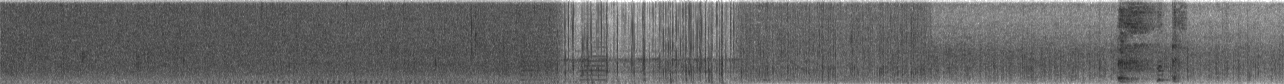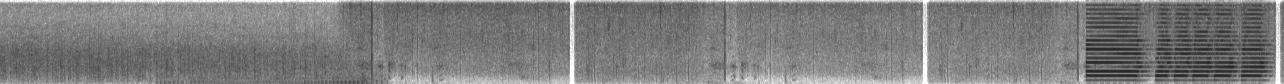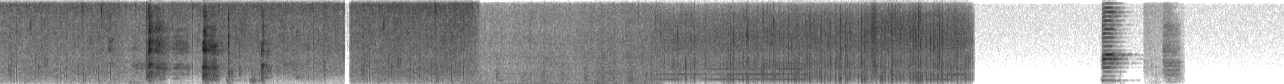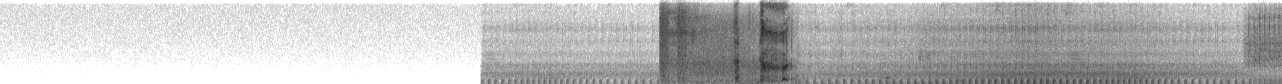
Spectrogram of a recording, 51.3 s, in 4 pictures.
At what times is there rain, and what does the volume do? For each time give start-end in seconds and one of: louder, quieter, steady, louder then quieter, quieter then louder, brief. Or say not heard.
0.0-35.5 quieter then louder.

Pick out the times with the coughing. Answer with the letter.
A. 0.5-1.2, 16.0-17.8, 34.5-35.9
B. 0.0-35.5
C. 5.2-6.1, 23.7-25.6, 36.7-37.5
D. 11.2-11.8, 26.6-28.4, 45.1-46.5
D.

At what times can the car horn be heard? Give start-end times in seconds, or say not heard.
5.2-6.1, 23.7-25.6, 36.7-37.5.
